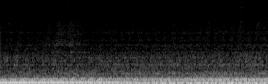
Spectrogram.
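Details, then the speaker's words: BMW E39 M5, S62 V8, unrun over a year, dirty fuel, first start after priming the fuel pump: cold idle with fast light ticking over deep rumble, quieting down; owner suspects lifter tick. "it's ticking so bad. That's so bad. I'm sorry. It's quieting down, it's quieting down, it's quieting down. I want to make sure it's lifter tick before anything,"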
